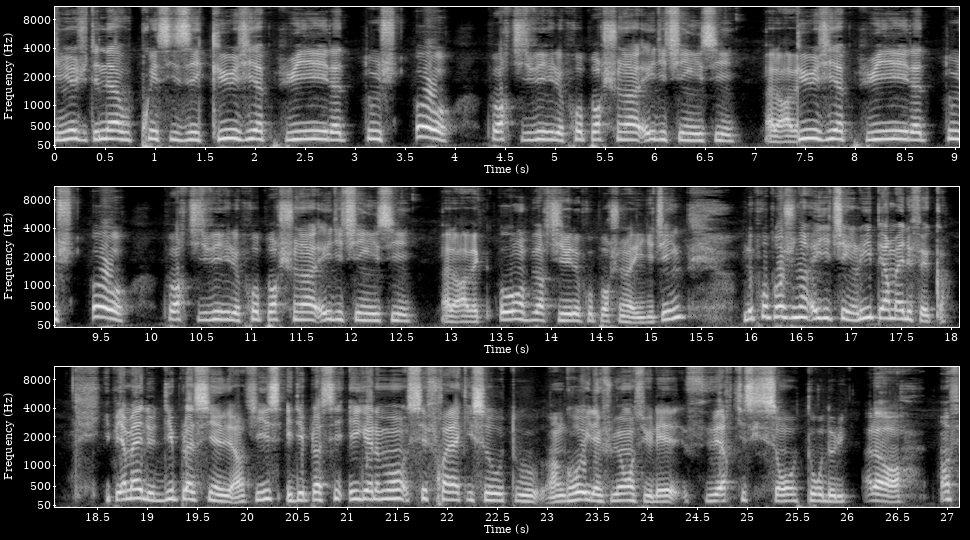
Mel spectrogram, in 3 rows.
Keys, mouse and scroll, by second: 6.3 o, 8.2 click, 9.4 click, 10.0 click, 16.2-19.4 drag, 23.2 scroll down 6, 26.3 click, 26.9 click.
